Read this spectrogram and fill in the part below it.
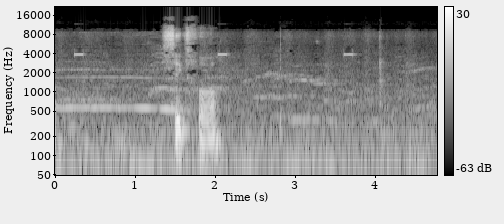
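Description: A keypad beeps briefly as buttons are pressed.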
